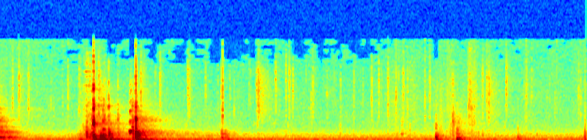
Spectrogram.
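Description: A wooden door being opened, with two short sounds close together about a second in, answering a knock. Two faint brief clicks follow near the end.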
